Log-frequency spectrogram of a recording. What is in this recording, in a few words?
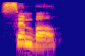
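"symbol", English pronunciation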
